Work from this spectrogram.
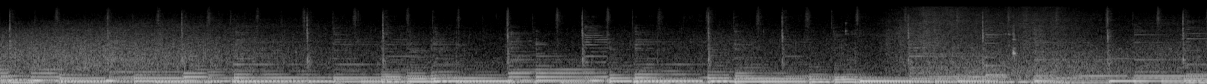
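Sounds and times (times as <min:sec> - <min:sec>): classical guitar piece: 0:00.0 - 0:12.0
ocean waves breaking: 0:00.0 - 0:12.0.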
